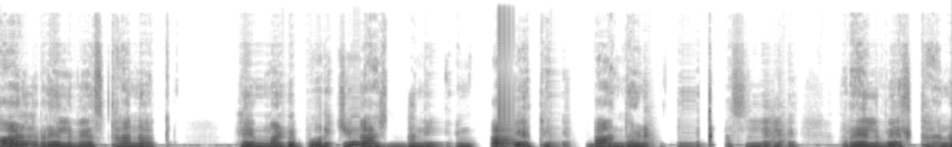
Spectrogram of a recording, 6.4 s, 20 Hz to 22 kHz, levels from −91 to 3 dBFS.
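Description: Throughout the speech, overlap-add ripple is present. Frames rejoin with uneven gain, so the level swings by about 60 dB around 400 Hz, giving a metallic buzz. After "रेल्वे स्थानक हे", from 1.71 to 3.94 s, repeated packet loss chops the sound, with patched gaps up to 123 ms. From 4.31 to 5.34 s it returns, with gaps up to 88 ms.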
